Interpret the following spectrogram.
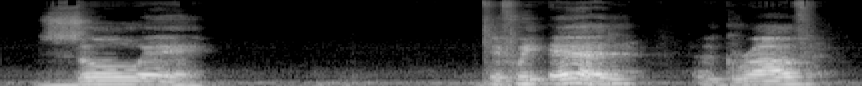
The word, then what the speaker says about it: grave: greek is called a grave it looks like grave but it's pronounced grav and you can see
